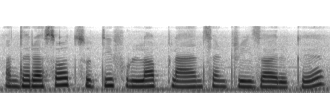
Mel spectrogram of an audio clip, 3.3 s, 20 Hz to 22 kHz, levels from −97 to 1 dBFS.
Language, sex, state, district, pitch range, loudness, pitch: Tamil, female, Tamil Nadu, Nilgiris, 215-245 Hz, -16 LUFS, 230 Hz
